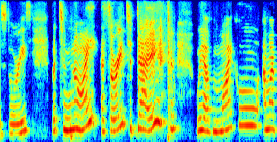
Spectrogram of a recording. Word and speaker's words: Micheal: But today we have Micheal, am I pronouncing it right?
